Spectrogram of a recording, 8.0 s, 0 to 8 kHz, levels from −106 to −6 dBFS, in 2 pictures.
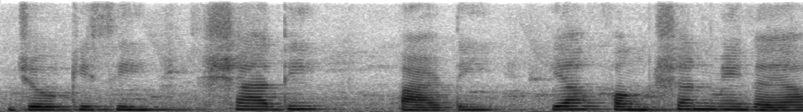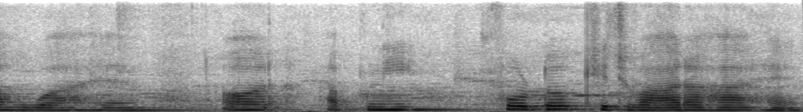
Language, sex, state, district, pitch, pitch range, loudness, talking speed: Hindi, female, Chhattisgarh, Raipur, 195 Hz, 180-210 Hz, -18 LUFS, 120 wpm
